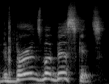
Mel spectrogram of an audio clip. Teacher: my is sometimes pronounced as ma in the South and other dialects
